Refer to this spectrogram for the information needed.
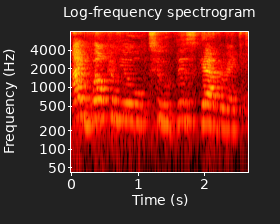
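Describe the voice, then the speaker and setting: A woman's high-pitched, raised, projected voice, at a fairly slow pace, with audible room echo and noticeable background noise. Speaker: museum founding director. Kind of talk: ceremony speech. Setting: outdoors. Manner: halting.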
